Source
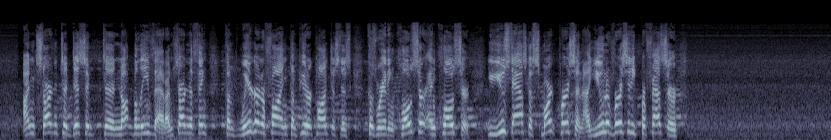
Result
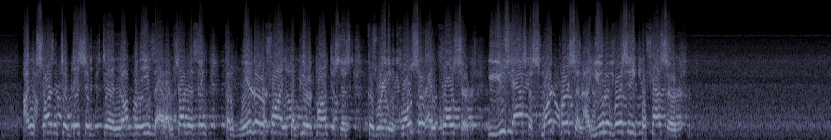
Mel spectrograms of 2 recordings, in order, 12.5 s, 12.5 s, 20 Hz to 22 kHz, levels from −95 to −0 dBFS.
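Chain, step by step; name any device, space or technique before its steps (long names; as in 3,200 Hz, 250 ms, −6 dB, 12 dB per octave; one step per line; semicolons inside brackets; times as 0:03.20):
delay that plays each chunk backwards 115 ms, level −13 dB
tube preamp driven hard (tube saturation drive 35 dB, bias 0.3; low-shelf EQ 160 Hz −7 dB; high-shelf EQ 4,900 Hz −5.5 dB)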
